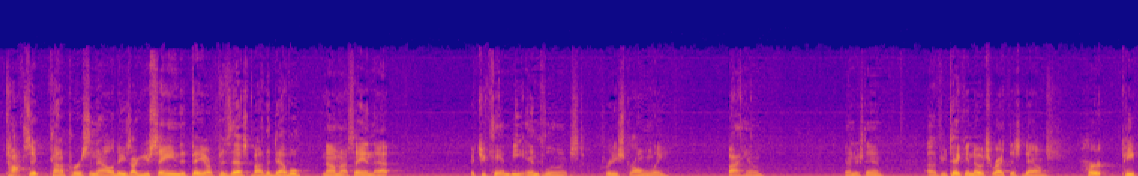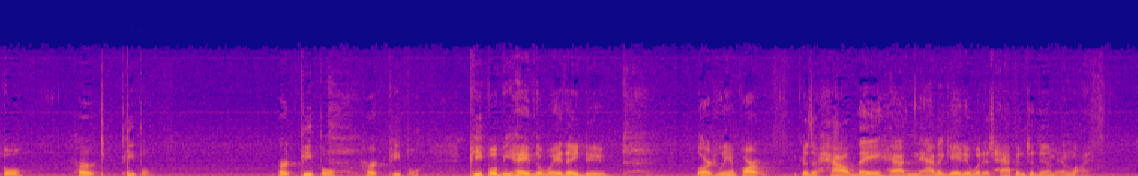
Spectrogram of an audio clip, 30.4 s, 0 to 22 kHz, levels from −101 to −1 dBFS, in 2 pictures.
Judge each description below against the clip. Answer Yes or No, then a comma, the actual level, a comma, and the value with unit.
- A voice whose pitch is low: Yes, low, 110 Hz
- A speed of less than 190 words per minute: Yes, slow, 135 wpm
